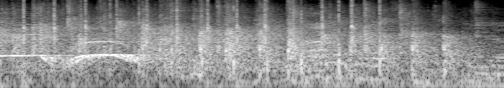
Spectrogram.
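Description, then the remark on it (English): A crowd breaks into sustained applause for a man who stayed up almost all night cooking the food they ate, many hands clapping in a dense, steady patter for several seconds, with a few whoops and cheers rising over it near the start. “So he deserves a round of applause.”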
